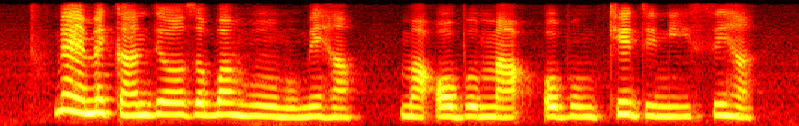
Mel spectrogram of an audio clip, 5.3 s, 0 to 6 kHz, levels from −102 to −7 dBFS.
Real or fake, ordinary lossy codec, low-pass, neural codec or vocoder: fake; none; 5.4 kHz; codec, 16 kHz, 0.3 kbps, FocalCodec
